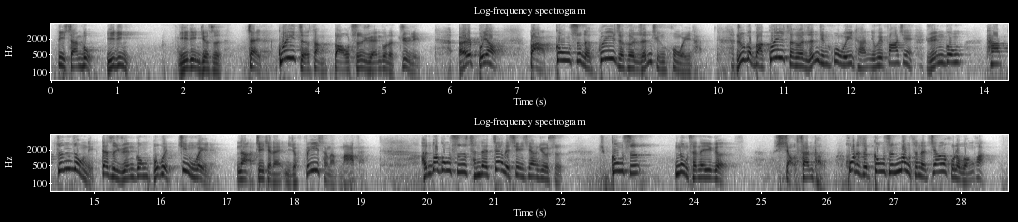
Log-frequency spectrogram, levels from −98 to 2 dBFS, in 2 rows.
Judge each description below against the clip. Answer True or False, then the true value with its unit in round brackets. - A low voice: False (210 Hz)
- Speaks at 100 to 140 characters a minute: False (240 characters per minute)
